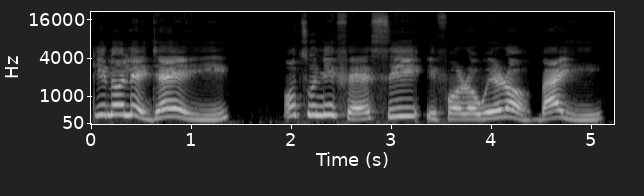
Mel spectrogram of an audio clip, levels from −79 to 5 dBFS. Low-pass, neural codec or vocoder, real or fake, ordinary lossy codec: none; none; real; none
